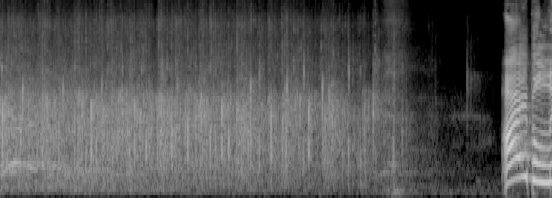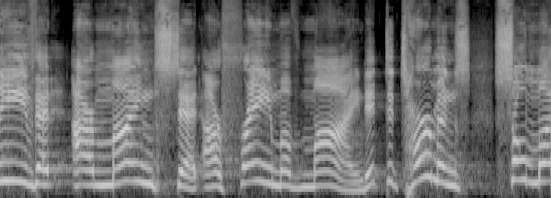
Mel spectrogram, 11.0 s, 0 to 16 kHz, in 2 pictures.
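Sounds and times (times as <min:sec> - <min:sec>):
audience applauding: 0:00.0 - 0:04.2
speech: 0:05.2 - 0:11.0.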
